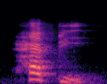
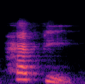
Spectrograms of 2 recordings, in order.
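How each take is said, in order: Both takes have the same delivery.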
